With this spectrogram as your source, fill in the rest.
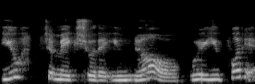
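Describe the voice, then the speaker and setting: A woman's fairly high-pitched voice, a plain, everyday voice. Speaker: workshop instructor. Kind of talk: webinar tutorial.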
